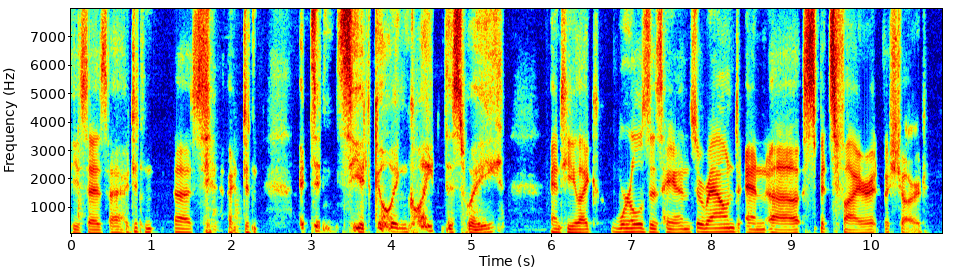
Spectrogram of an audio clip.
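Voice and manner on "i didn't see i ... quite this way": muttered under breath, as an aside. Voicing a red-robed figure stepping forward: muttering under his breath. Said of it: "you can hear him under his breath".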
